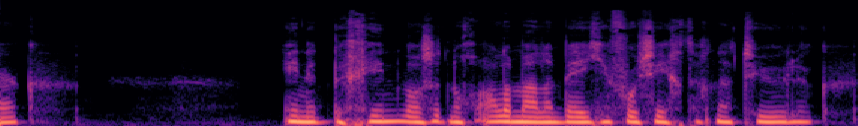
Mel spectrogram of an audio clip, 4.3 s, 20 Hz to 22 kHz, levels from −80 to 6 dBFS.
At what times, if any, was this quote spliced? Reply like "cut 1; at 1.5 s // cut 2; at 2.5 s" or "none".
cut 1; at 1.2 s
